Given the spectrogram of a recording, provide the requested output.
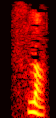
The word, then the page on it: slot: slɒt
